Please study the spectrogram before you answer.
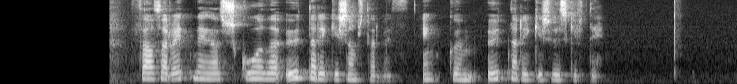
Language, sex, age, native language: Icelandic, female, 40-49, Icelandic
